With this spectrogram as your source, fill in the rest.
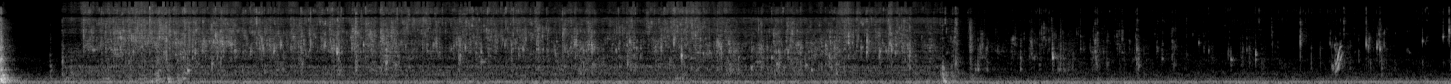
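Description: Seafood for a Cantonese seafood stew is rinsed under a running kitchen tap, a loud, steady gush for about ten seconds. The flow then cuts off, leaving scattered drips and trickles.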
